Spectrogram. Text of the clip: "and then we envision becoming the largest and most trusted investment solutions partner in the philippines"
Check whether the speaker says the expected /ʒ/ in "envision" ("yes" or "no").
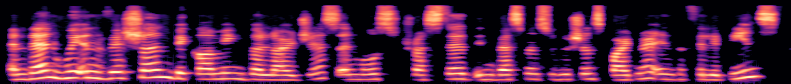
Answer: no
